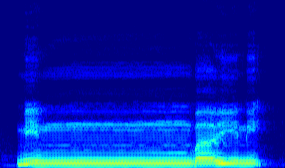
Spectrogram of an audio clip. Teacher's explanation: Nah, ini harus ditahan, juga didengungkan, terasa mendengung di area hidung. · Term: iqlab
